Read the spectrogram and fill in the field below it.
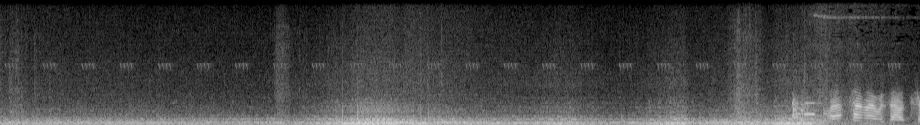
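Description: A truck engine rumbles steadily as the vehicle drives and then idles.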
